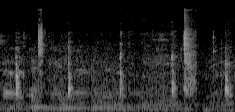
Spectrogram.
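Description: Near silence: faint outdoor ambience with a few scattered soft clicks, the clearest one near the end.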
